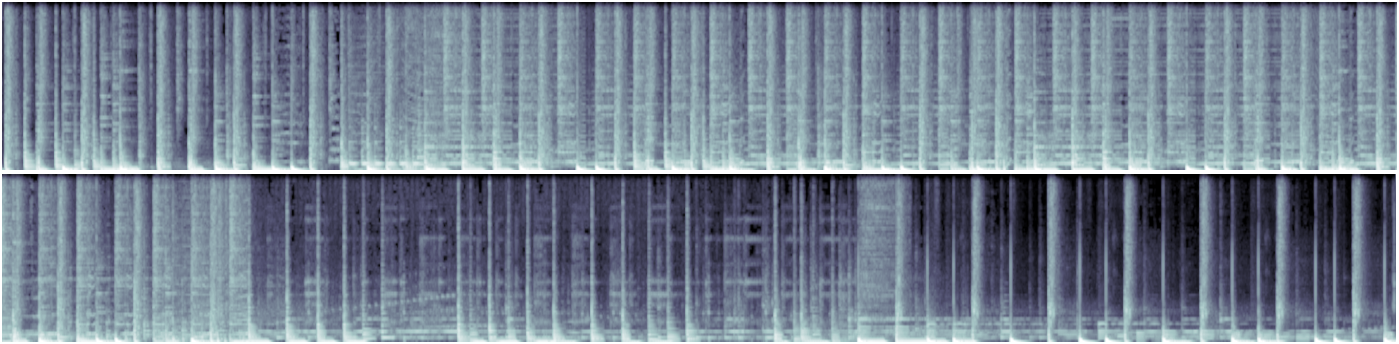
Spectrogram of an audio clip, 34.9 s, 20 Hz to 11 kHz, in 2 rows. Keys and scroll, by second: 2.0 Tab, 4.0 g, 6.7 space, 12.4 space, 13.1 space, 15.3 shift+a, 16.9 g, 17.1 x, 18.5 g, 18.7 g, 23.0 space, 23.7 space, 33.6 space, 34.3 space.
